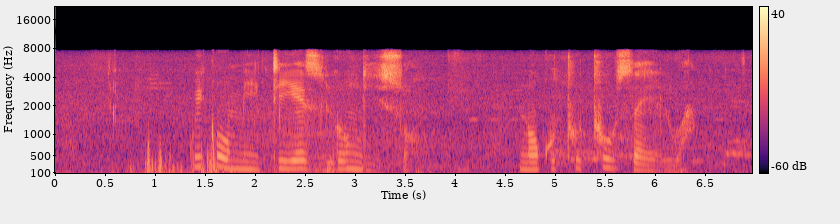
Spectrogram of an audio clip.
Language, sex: Xhosa, female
